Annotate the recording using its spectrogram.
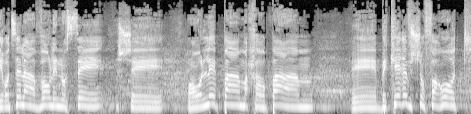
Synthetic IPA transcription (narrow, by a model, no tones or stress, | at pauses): iʁo̞t͡selaːvo̞ʁle̞no̞se | ʃe | ʕole̞paːmaħaʁpaːm | be̞keʁe̞vʃofaʁo̞t̪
